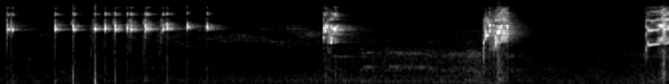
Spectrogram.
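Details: Lovebird used to lure a rival into singing: rapid run of high, sharp chirps, then a few separate harsh, rasping squawks with pauses between.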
